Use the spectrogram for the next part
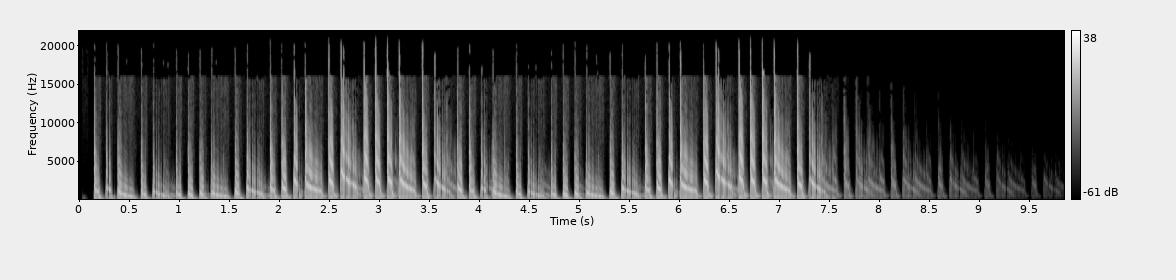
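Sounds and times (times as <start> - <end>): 
acid loop in E at 128 BPM made with Spire: 0.0 - 7.8.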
